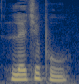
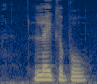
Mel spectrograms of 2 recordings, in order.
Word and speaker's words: legible: will have to rewrite do not pronounce this word as lega boo don't forget the letter i' word number 14 is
